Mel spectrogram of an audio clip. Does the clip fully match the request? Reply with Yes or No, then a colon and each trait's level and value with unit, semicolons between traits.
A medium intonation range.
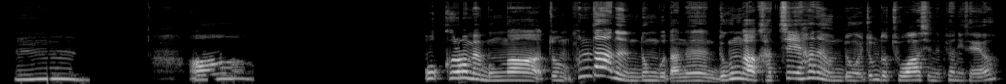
No: wide, 5.7 semitones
